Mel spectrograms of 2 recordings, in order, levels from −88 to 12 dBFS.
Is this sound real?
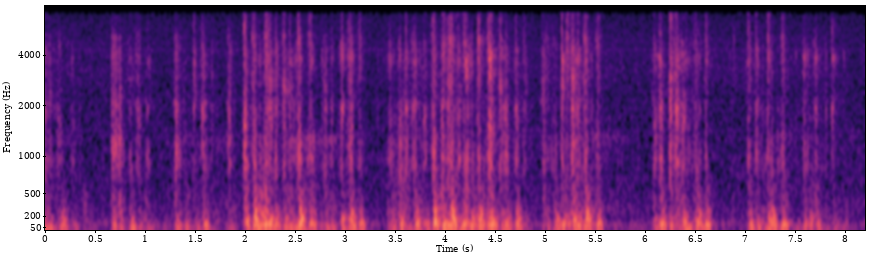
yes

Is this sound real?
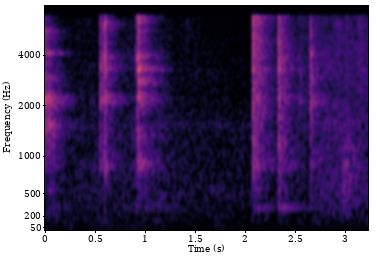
yes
